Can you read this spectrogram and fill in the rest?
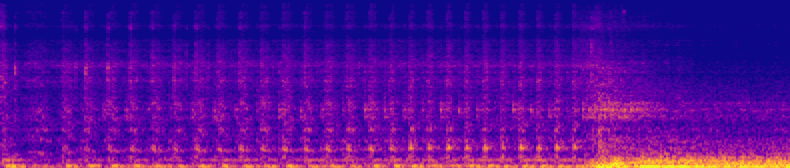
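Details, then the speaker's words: Truck sat overnight in driveway, cold start with scanner connected and key on: steady starter chugging about four seconds before catching and flaring; rough hard start, unsure but suspects loss of cam signal; brake, airbag and check engine lights on. "all right that's almost like a loss of a cam signal that's kind of what that sounds like I'm not sure though"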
